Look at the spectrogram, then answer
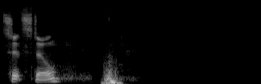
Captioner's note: whoosh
